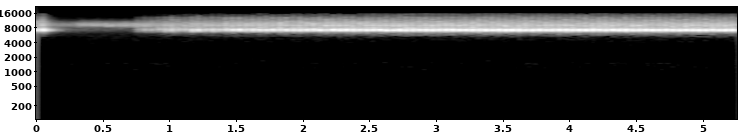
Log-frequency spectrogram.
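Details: Grasshoppers, with no music. A high, rapid pulsing stridulation starts faintly, swells over the first second and a half, then continues evenly and loudly.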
